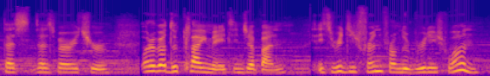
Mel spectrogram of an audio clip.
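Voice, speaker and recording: A young woman from France, a native French speaker, interviewing in an eager, encouraging way with quick reactions. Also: on the high side. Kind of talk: casual interview. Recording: music playing underneath.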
